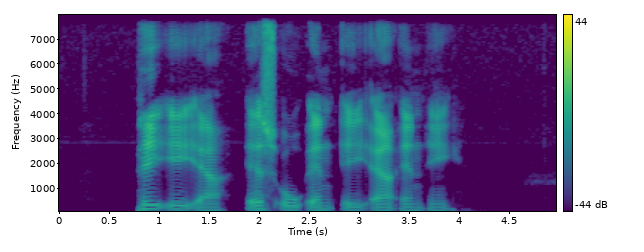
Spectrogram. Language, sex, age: Danish, male, 24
